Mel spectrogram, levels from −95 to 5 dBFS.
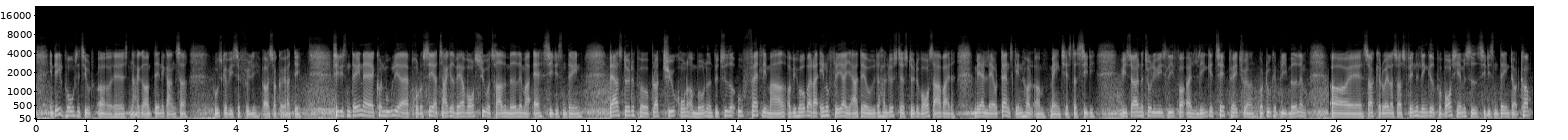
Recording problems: muffled; very slightly; fading above 4 kHz
squashed, flat; somewhat
low rumble; noticeable; throughout; 15 dB below the speech

